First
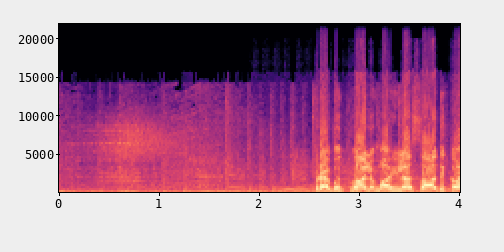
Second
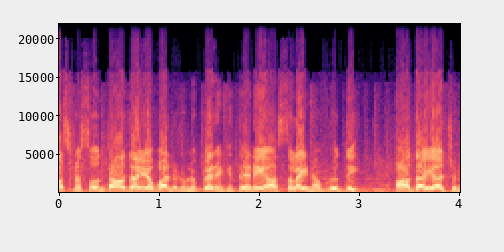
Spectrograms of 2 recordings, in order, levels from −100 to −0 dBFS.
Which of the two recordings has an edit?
first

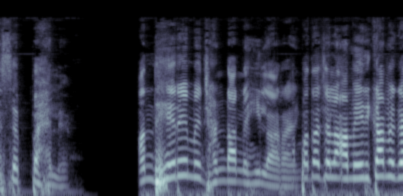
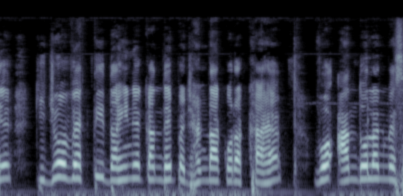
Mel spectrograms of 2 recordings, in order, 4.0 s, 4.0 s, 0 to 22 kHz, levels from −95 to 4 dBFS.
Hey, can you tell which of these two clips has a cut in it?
first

